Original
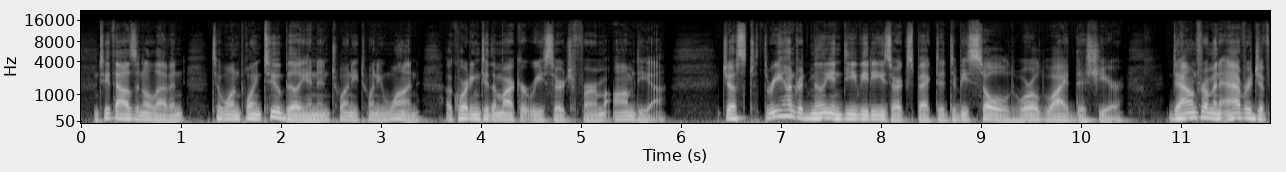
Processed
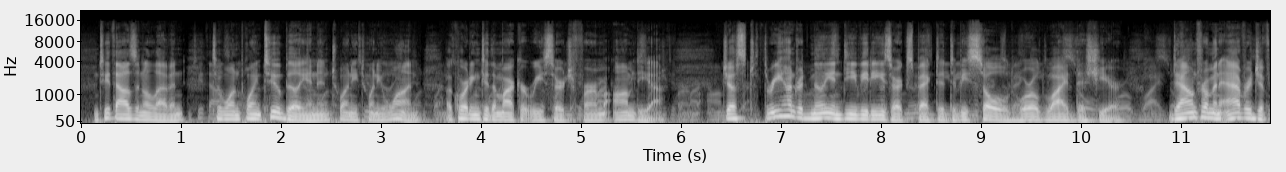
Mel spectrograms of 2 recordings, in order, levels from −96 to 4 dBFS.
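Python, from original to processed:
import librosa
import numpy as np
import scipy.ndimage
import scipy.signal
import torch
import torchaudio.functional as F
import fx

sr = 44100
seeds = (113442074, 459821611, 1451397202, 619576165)

p1 = fx.high_shelf(x, sr, hz=9000.0, db=-9.0)
p2 = p1 + fx.echo_feedback(p1, sr, ms=934, feedback_pct=44, wet_db=-21, dry=0)
y = p2 * 10.0 ** (6.5 / 20.0)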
